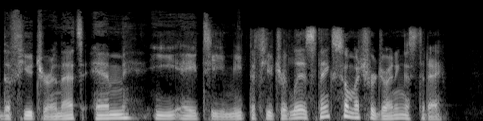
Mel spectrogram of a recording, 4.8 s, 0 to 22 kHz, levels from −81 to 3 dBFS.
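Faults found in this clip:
Call bitrate drop, 2.09 to 4.49 s: speech turns rough and muffled, coarsest for about 1.33 s. Encoder side. Spectrogram shows the top band cut from 20 kHz to 8 kHz, consistent with a fall from about 40 to 12 kbps.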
